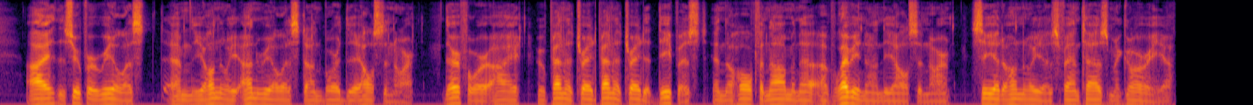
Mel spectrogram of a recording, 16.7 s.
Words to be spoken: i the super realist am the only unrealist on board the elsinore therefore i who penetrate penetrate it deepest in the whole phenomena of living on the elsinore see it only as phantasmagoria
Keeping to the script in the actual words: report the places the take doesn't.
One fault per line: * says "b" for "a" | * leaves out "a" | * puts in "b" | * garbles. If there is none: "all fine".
all fine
